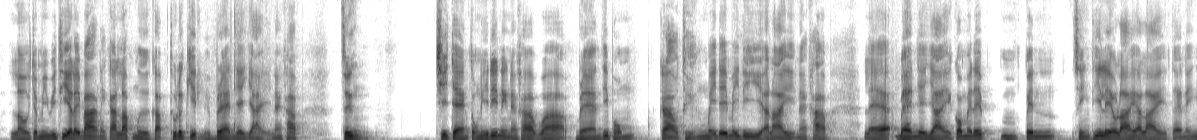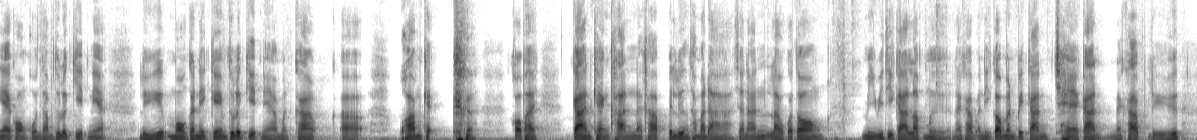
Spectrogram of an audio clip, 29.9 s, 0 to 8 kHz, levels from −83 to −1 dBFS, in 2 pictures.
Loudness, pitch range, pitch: -20 LUFS, 110-130 Hz, 115 Hz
